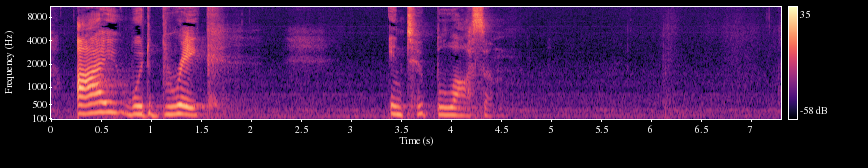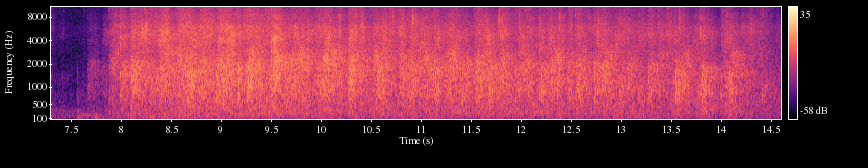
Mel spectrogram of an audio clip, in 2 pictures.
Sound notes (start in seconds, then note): 7.6 audience applauding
